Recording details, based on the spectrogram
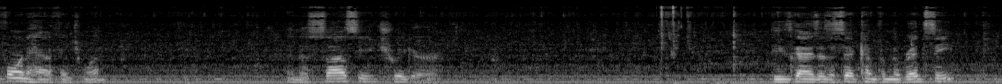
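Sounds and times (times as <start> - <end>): water moving in tub: 0.0 - 10.0
fish splashing into water: 6.4 - 7.6.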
